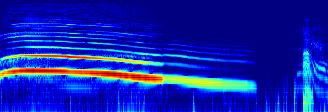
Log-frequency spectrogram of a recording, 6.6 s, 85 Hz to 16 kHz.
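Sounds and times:
person howling in falsetto imitating a wild animal: 0.0s - 5.1s.

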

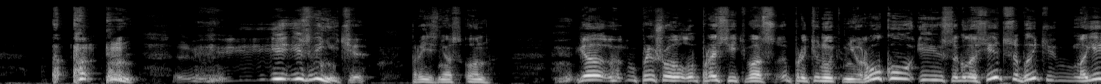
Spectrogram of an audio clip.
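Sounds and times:
man clearing his throat: 0.5s - 2.6s
speech: 0.8s - 11.0s.

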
